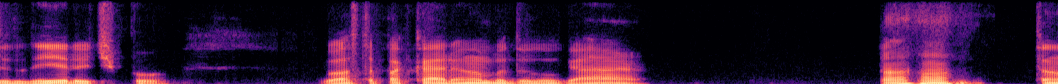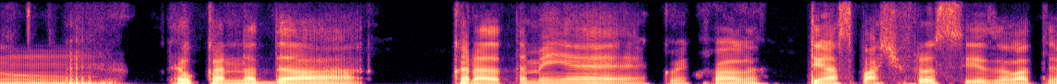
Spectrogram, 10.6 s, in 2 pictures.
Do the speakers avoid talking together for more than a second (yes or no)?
yes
